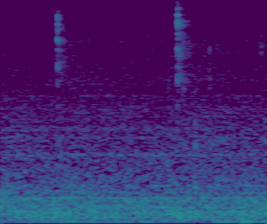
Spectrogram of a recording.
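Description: Near silence with two faint computer mouse clicks about a second apart.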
